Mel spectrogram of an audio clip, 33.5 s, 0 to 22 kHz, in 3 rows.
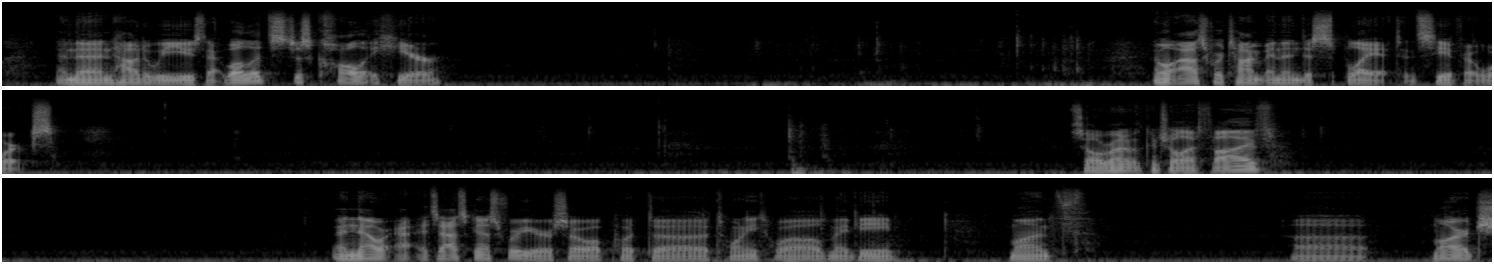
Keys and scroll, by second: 17.1 ctrl+F5, 20.2 ctrl+F5.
